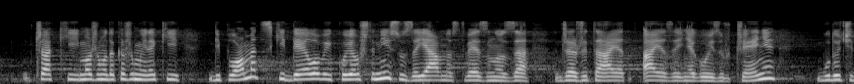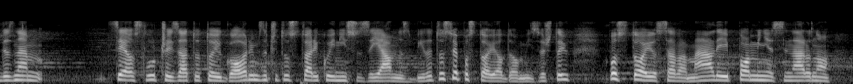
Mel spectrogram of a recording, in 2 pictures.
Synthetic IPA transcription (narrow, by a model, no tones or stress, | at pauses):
t͡ʃakʰimoʒemod̪akaːʒemoinɛki | d̪iplˠo̞mat̪skid̪eːlˠoʋiko̞jiopʃt̪e̞niːsuzajaːʋnost̪ʋeːzanozad͡ʒɛʐet̪ajazaiɲeɡo̞ʋoizɾut͡ʂeːɲe | bud̪uːt͡ɕid̪aznaːm | t̪seːoslˠut͡ʂajzat̪ot̪o̞ːiɡo̞ʋo̞ɾimznaːt͡ʃit̪o̞ːsust̪ʋaːɾiko̞jiniːsuzajaːʋnost̪̚biːlet̪oːsʋepost̪o̞jioʋd̪eo̞ʋomizʋeʃt̪ajupost̪o̞jiosaʋamaːliipo̞miɲesenaːɾaʋno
